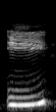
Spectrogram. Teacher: The frontmost vowel sound, E, is produced with the lips pulled back in a big smile and the tongue high in the mouth.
